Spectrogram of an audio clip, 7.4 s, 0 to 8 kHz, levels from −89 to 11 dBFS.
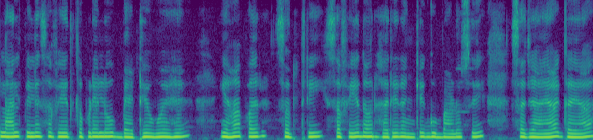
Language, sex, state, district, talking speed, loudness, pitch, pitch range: Hindi, female, Chhattisgarh, Korba, 180 wpm, -12 LUFS, 215 Hz, 205-220 Hz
